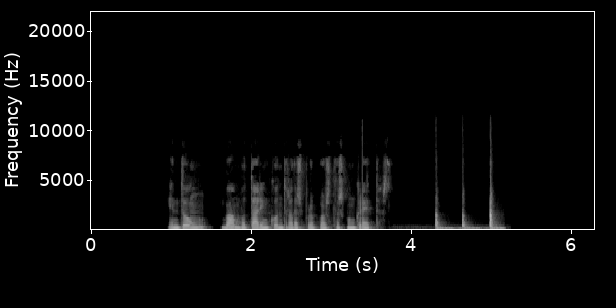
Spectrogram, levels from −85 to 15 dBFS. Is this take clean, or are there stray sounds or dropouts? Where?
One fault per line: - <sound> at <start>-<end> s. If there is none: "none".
- thud at 4.3-5.2 s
